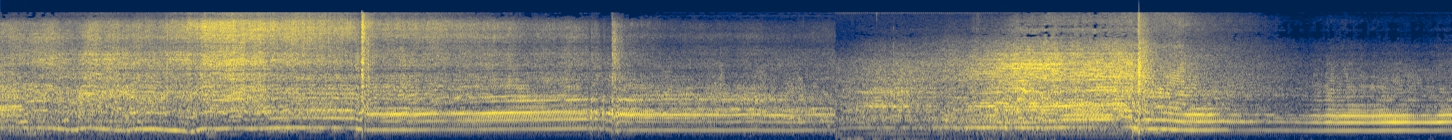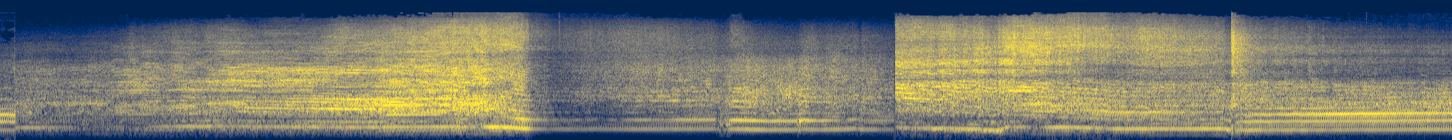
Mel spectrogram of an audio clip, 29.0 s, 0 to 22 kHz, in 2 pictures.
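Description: Renault Clio Williams rally car's 2.0-litre four-cylinder engine at full throttle on a hillclimb, revs climbing and then dropping in steps through gear changes and lifts for the bends. The sound cuts suddenly a couple of times as the view changes.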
